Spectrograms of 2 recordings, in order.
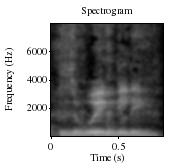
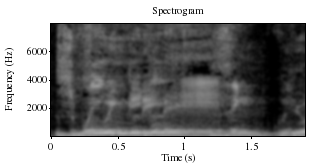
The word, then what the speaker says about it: Zwingli: I can never say his name. – Zwingli. – Zwingli. Ulrich Zwingli.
